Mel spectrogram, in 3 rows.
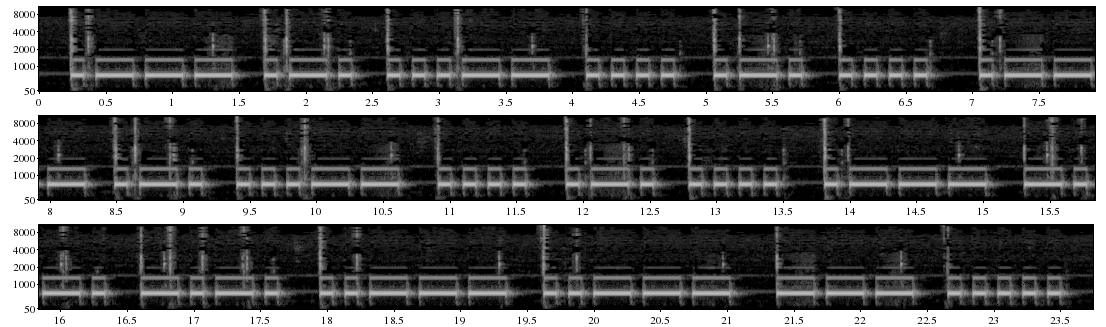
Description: Morse code, heard as a keyed tone, about 13 wpm, 660 Hz. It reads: JR3HRH JR3HRH JCC22O5
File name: jh8cbh / 2021cw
